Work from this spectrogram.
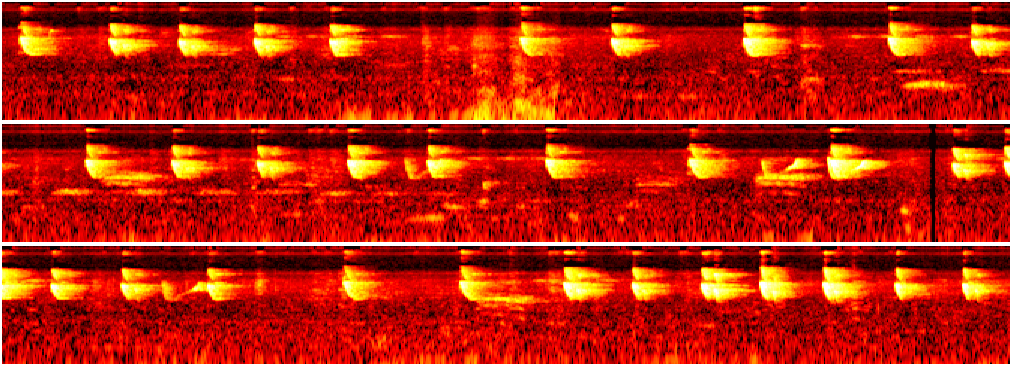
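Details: Squirrel chirping steadily and insistently, sharp high notes repeated two to three times a second for the whole stretch, with one faint low thump early on.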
